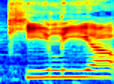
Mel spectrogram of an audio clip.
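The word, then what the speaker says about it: Kealia: Kelia Ohai? – Yeah, that's it.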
